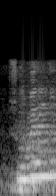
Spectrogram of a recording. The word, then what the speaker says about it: শুভেন্দু: শুভেন্দু বাবুর স্পেলিংটা কি জানি জানেন নামের? পরের দুটো তো ভেন্দু থাকে, ভয়কার নয় হর্ষ, প্রথম সুটা লেখেন SHOE, উচ্চারণ করুন শুভেন্দু, বুঝতে পেরেছেন?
